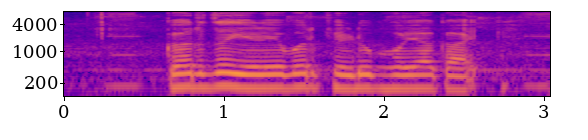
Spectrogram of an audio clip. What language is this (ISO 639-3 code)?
mar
